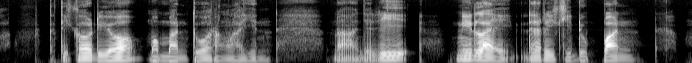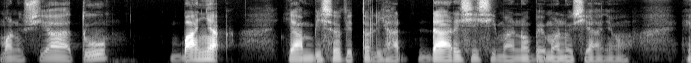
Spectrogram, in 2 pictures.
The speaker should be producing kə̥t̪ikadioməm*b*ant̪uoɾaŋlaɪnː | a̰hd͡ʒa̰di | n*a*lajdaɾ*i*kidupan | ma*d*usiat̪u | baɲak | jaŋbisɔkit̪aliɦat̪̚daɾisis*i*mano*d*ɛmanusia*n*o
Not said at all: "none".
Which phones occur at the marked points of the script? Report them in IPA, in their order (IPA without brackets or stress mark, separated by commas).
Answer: b, i, i, n, i, b, ɲ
